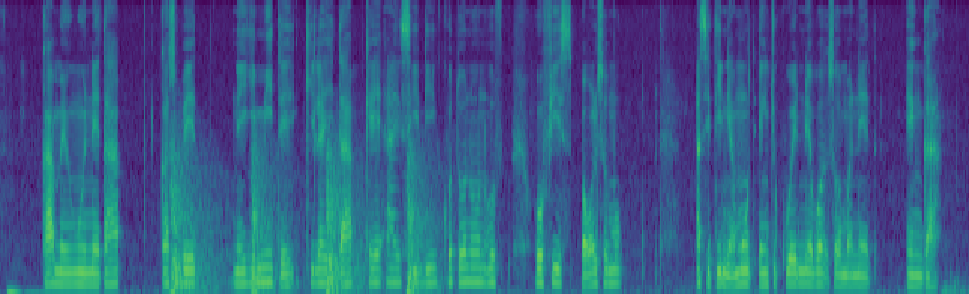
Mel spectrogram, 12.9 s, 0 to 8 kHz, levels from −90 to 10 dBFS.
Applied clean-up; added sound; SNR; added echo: none; Explosion; 5 dB; none.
